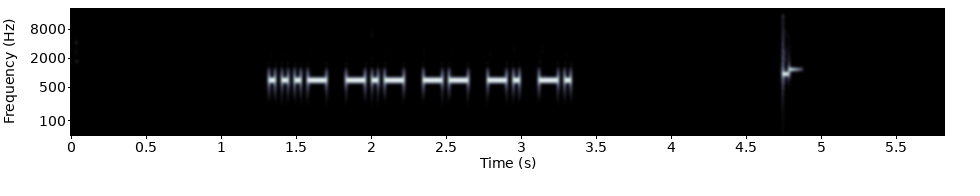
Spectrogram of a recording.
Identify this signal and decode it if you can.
Morse code, heard as a keyed tone, about 28 wpm, 690 Hz. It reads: VKMNN
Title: Code Groups - 5 Letters - 28wpm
